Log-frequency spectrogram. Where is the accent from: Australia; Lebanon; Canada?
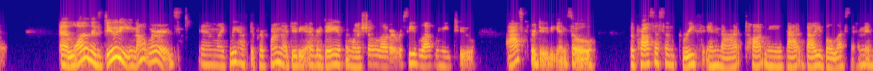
Canada; British Columbia; I'm from Canada, BC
